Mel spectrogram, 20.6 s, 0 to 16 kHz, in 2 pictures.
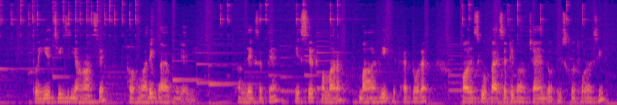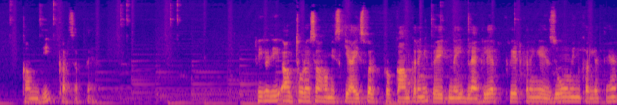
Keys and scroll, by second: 18.0 ctrl+alt+shift+e, 18.1 ctrl+space.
